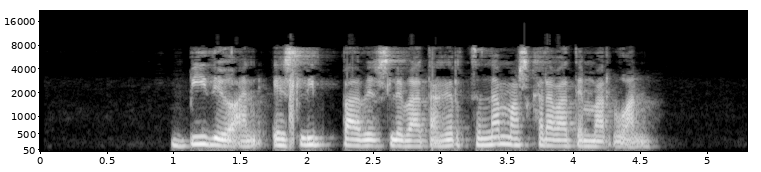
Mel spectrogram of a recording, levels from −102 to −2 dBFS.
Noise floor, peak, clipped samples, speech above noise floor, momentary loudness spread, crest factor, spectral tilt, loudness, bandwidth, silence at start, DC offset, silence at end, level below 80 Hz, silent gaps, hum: -81 dBFS; 0 dBFS; under 0.1%; 67 dB; 7 LU; 16 dB; -4.5 dB/octave; -14 LUFS; 8.2 kHz; 1 s; under 0.1%; 0.7 s; -54 dBFS; none; none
